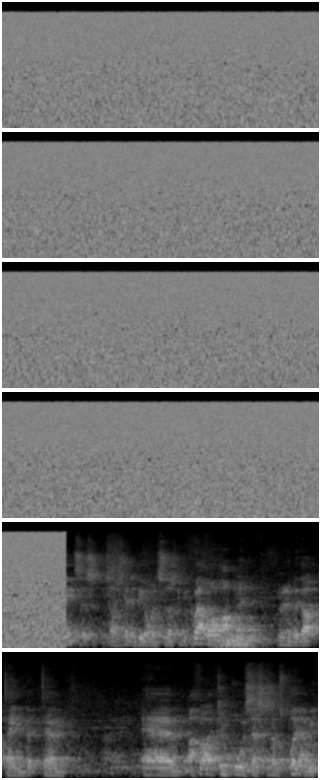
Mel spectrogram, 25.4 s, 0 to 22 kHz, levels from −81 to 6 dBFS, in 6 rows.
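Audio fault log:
0.00–17.75 s, samples built from the wrong bytes: for this stretch the reader is putting each sample together from the wrong bytes, maybe off by one, maybe swapped order, and the quick-changing low bits end up in the top of every value. So the real signal gets buried under loud, hissy white noise, then it stops at 17.75 s.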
